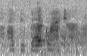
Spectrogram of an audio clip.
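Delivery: normal talking voice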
